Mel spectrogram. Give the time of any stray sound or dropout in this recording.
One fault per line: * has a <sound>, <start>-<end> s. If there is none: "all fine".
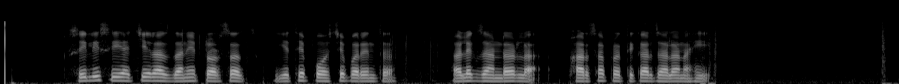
all fine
